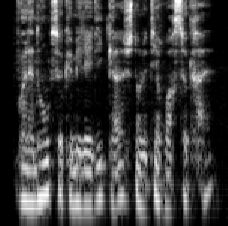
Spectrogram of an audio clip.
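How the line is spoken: Murmured. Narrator (French): murmura-t-elle

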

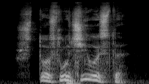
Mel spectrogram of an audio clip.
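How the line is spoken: Frightened, anxious driver. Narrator (Russian): испуганно проговорил шофер, с тревогой

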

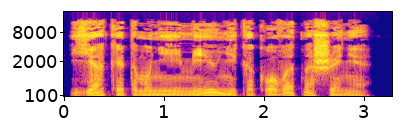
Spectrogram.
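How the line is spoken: Low undertone. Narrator (Russian): он вполголоса произнес

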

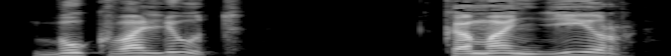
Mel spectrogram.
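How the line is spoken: Hoarse wheeze. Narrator (Russian): прохрипел Фергер

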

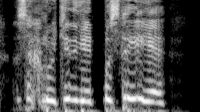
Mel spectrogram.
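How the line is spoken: Breathless exclamation. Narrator (Russian): Дина тяжело дыша, воскликнула

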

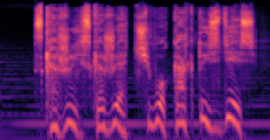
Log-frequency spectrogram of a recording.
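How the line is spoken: Breathless, broken agitated whisper. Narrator (Russian): говорил Андрей, почти задыхаясь, шепотом, прервавшимся всякую минуту от внутреннего волнения

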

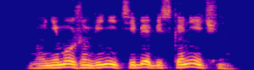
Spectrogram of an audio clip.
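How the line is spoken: Plain. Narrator (Russian): сказал Кларенс

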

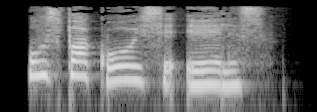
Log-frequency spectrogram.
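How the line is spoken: Gentle, tender. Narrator (Russian): ласково произнес доктор

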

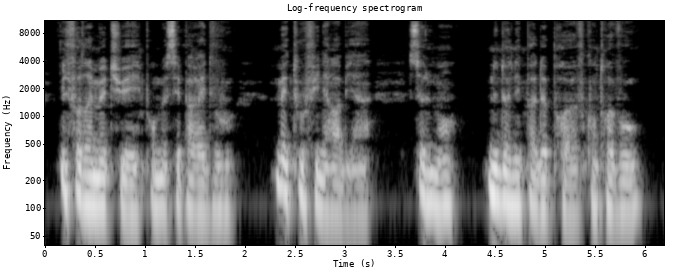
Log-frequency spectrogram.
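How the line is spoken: Murmur. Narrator (French): murmura Toinon

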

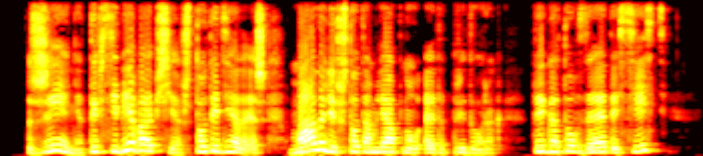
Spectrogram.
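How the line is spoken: Shouting. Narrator (Russian): прокричала

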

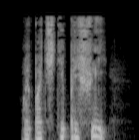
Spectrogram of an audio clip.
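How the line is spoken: Whisper. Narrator (Russian): прошептал Джейсон

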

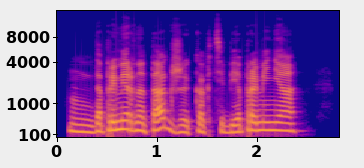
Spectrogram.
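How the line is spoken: Cold indifferent mutter. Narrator (Russian): пробормотал бездушный Азор, ничуть не тронутый чужой сердечной болью

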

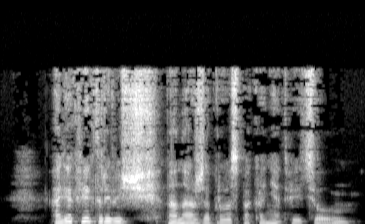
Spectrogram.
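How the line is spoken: Sigh. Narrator (Russian): вздохнула Тамара Владимировна

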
